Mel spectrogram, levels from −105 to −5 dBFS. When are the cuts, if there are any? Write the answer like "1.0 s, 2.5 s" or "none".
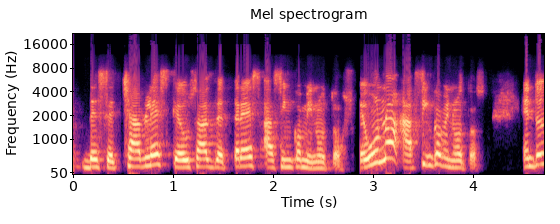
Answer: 2.9 s

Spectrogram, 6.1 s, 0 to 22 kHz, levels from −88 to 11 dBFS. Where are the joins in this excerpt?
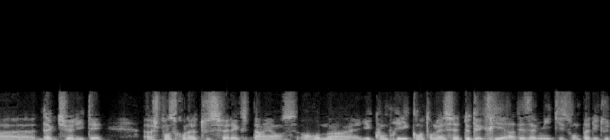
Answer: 3.0 s, 4.6 s

